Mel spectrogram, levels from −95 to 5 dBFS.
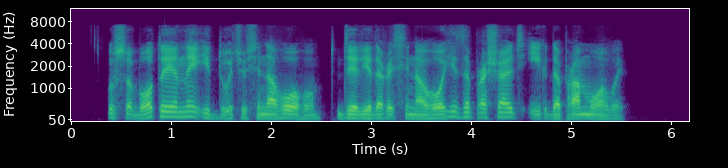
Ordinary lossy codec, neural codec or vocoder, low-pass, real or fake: AAC, 64 kbps; codec, 16 kHz, 0.5 kbps, X-Codec, WavLM features, trained on Multilingual LibriSpeech; 7.2 kHz; fake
